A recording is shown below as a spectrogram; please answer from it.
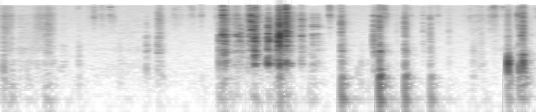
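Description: Stiff cardstock being handled and folded by hand. It is faint at first, then from about halfway through comes a run of crinkles and sharp little taps.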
